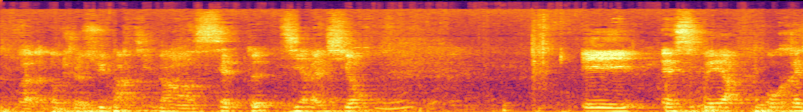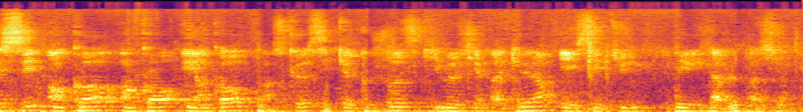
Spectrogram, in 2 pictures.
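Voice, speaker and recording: Room echo is audible as a man speaks at a fairly slow pace. His intonation is fairly even, with music in the background. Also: medium pitch for a man. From Guadeloupe. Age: 60s. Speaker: painter and poet presenting his exhibition. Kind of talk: exhibition opening speech. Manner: halting, with repeated words.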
